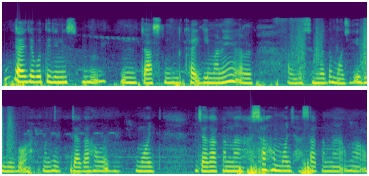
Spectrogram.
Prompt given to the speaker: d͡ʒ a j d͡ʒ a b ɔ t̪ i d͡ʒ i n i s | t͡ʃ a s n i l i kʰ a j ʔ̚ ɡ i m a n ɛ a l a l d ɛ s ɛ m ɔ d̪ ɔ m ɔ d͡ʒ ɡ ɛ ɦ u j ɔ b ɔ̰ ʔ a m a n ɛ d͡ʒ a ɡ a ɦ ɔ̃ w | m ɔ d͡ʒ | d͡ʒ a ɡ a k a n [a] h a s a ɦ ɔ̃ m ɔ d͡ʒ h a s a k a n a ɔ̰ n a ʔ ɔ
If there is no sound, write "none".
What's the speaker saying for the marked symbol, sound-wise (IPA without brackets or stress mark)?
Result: a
